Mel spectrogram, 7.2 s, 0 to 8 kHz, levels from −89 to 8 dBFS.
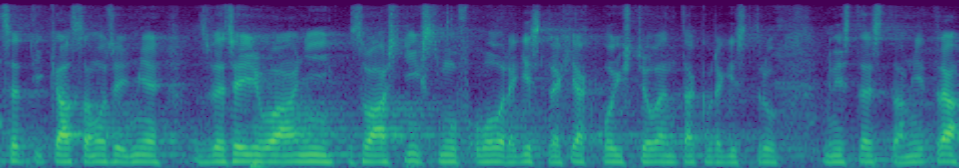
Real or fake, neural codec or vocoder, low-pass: real; none; 7.2 kHz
